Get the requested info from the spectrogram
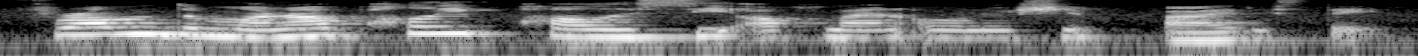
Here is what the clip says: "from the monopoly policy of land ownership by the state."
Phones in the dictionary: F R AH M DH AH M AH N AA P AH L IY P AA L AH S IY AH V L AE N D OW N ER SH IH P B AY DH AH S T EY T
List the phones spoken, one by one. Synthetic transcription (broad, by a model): F R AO M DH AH M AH N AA P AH L IY P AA L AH S IY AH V L AE N D OW N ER SH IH P B AY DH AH S T EY T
